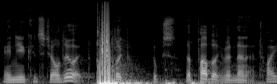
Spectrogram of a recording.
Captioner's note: mic pops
